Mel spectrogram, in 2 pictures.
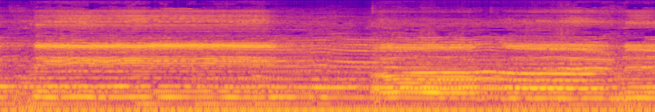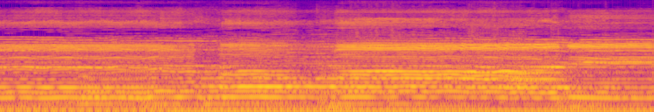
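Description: Gurbani kirtan in Raag Gauri Cheti: women's voices sing long held notes that glide from one pitch to the next, over bowed Sikh string instruments, a taus among them.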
